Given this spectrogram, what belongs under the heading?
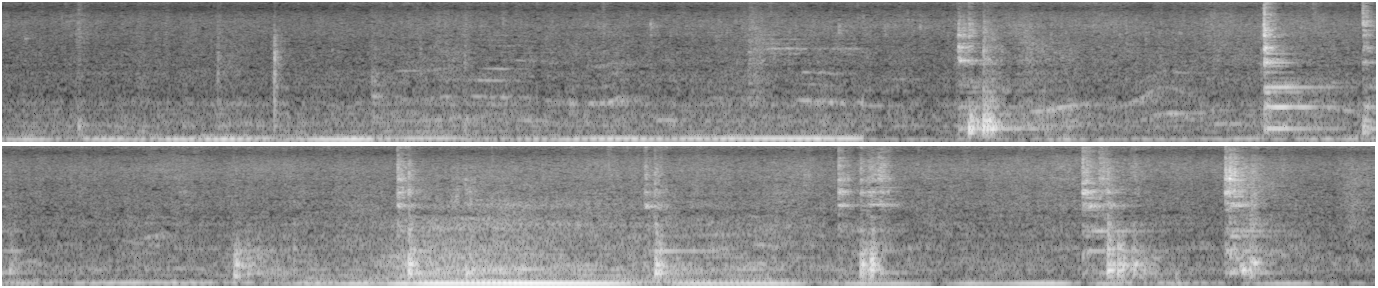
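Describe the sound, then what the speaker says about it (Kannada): Onions fry with mint and coriander in a pan for chicken biryani, a steady sizzle broken by scattered clinks and scrapes of a spoon stirring against the metal, with a low hum underneath. "ಈರುಳ್ಳಿ ಕೆಂಪಗಾಗೋ ತನಕ ಫ್ರೈ ಮಾಡ್ಕೊಳ್ಳೋಣ ನಾವು"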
